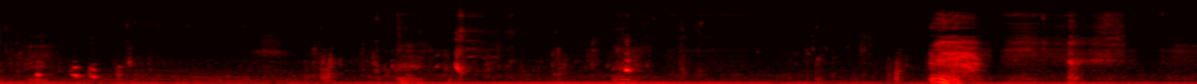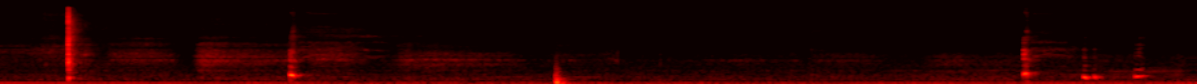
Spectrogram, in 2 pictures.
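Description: A man drinking from and handling a plastic water bottle over a steady low room hum: scattered small gulps, rustles and clicks, with one longer falling sound about nine and a half seconds in and sharp clicks near thirteen and seventeen seconds.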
